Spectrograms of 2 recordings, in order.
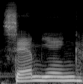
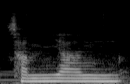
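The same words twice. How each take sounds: First: It is said with a Western accent. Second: It is said with a Korean accent. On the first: "I'm trying to say it with like a Western accent" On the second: "In Korean, we pronounce it"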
